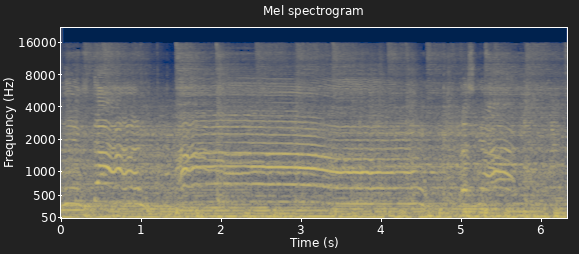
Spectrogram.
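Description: Live rock band of electric guitars, bass guitar and drums playing a Bicol-language song, with a man singing lead. Near the middle he holds one long note for about three seconds before the sung line moves on.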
